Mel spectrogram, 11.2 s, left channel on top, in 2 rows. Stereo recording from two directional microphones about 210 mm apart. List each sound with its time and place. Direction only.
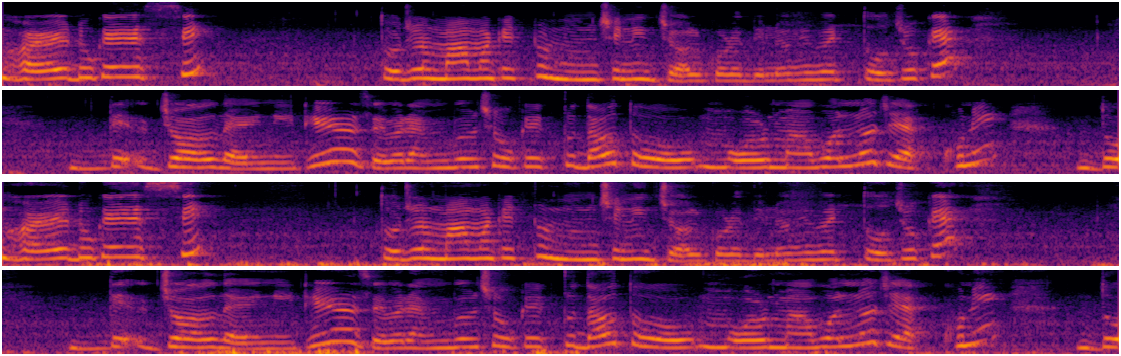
0.0 s a woman's voice: 15° right (ahead or behind)
6.1 s a woman's voice: 15° right (ahead or behind)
